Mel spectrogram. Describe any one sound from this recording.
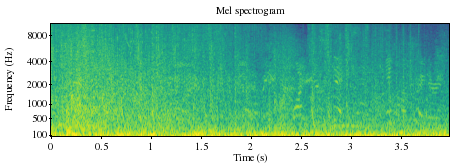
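Rapid gunfire crackles.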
